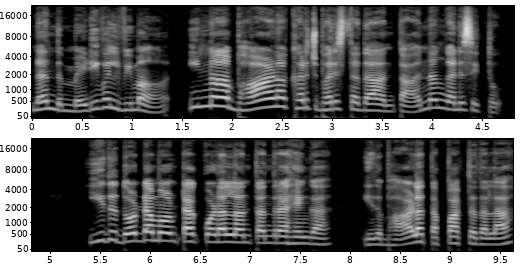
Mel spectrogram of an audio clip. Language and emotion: Kannada, surprised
